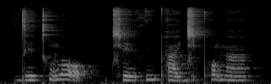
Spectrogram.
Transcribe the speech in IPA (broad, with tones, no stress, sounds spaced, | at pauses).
d e˨ ɪ̯ kʰ ũ˦˨ l ɔ̰˦˨ | t͡ɕʰ e˨ ɪ̯ θ ĩ˦ pʰ a˨ ɪ̯ d͡ʑ ɪ˦ ʔ pʰ ɔ̰˦˨ ŋ ã˨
